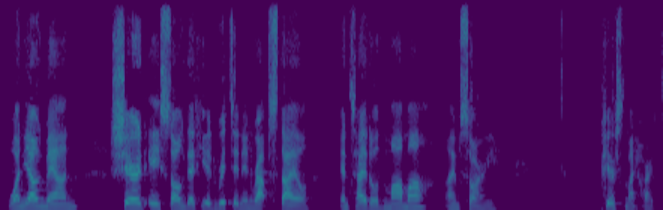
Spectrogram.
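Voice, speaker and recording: A middle-aged or older woman, giving a motivational storytelling speech in an earnest, deliberate way with dramatic pauses. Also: mid-range voice. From Hawaii. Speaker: speaker at a women's conference.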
